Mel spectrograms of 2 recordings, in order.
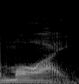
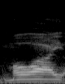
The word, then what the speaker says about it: Moai: Uh they spell it as m o a i or m o a apostrophe i. So, it can be moai or mo'ai. But, we'll just say moai cuz that's what's familiar with everybody.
